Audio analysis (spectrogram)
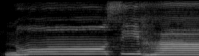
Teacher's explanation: نون پہ اخفا ہو رہا ہے، نون ساکن کے بعد سین حروف اخفا میں سے ہے تو ادھر اخفا کریں گے بلکہ اظہار نہیں کریں گے، یعنی ناک میں آواز لے جائیں گے، چھپا کر لفظ کو پڑھیں گے۔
